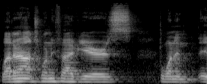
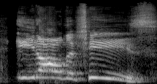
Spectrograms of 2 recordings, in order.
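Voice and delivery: put-on shout, much higher pitch and slower; 7 dB louder than usual. Acting out a scene from a Skyrim parody, in a mock shout. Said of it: "sorry, I got really loud".

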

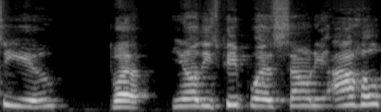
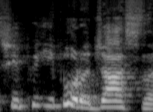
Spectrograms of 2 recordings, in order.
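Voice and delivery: usual speaking voice

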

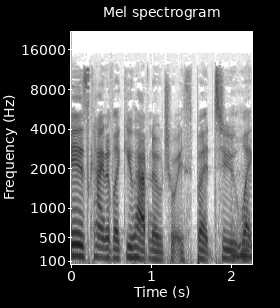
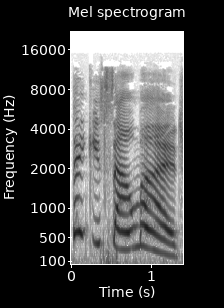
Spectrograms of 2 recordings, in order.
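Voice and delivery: mock sweet southern lady voice, higher pitch; 13 semitones higher than usual. Describing the mayor's wife character: imitating a nice southern lady.

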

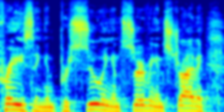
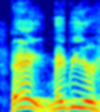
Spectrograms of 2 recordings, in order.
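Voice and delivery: put-on sarcastic taunting, higher and louder; 6 semitones higher, 4 dB louder than usual. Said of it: "he starts smack talking".

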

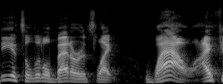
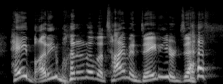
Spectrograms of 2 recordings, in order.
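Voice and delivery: breezy, offhand, nonchalant tone, pitched up; 8 semitones higher, 4 dB louder than usual. A speaker recalls a man's question from a show, imitating his nonchalant delivery. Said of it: "the way he says it so nonchalantly".

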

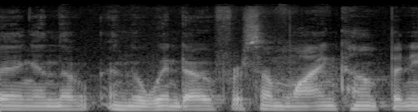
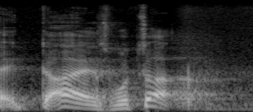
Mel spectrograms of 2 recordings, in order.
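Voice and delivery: put-on thick, heavy Greek accent; 3 semitones higher than usual. Retelling how an older Greek man greeted the speaker's group, thick Greek accent. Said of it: "he had a thick accent".

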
